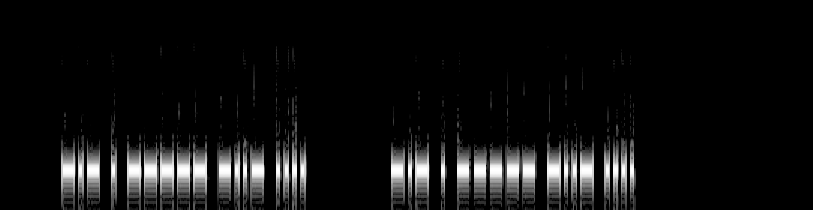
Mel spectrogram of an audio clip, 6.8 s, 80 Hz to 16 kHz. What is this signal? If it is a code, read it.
Morse code, heard as a keyed tone, about 35 wpm, 700 Hz. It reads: KE0XH KE0XH
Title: USA Call Signs - 5 Characters - Repeated 2x - 35wpm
